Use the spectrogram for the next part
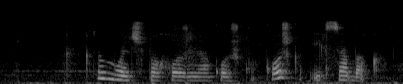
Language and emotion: Russian, neutral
